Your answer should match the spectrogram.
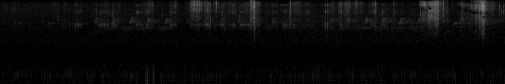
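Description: Sidewalk chalk scraping on rough asphalt in short, irregular scratchy strokes, faint, with a few louder scrapes near the end.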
